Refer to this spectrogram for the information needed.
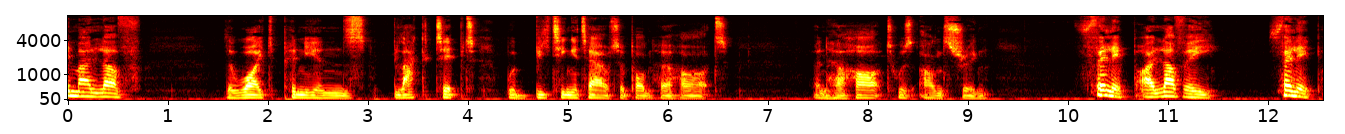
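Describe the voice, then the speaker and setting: A man reading literary fiction aloud as a storyteller, in a measured, solemn manner, phrase by phrase. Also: lowish voice. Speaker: story reader, teacher.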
